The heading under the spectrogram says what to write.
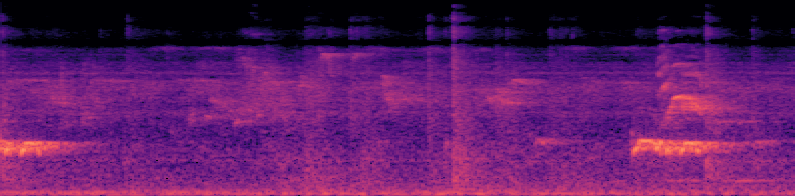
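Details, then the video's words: Single caged Zebra dove in training, hung in trees, praised for a sweet voice and good phrasing: one rolling, rapid cooing phrase near the end, a clipped phrase at the start, faint chirps of other birds behind. "นกเขาชวาฝึกต่อ เสียงเพราะๆ เดินกลอนดีๆ"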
